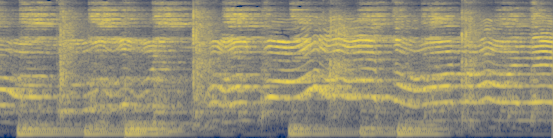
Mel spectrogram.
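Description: A woman's voice singing an Assamese Nagara Naam devotional chant, accompanied by large brass bortal cymbals clashed in a steady rhythm of about two strokes a second over a low beat.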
